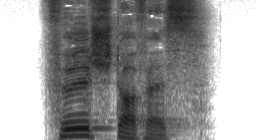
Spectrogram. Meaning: genitive singular of Füllstoff
- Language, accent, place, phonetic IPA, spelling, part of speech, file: German, Germany, Berlin, [ˈfʏlˌʃtɔfəs], Füllstoffes, noun, De-Füllstoffes.ogg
